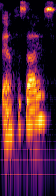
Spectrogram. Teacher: It has 3 syllables, and the stressed syllable is the first one.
